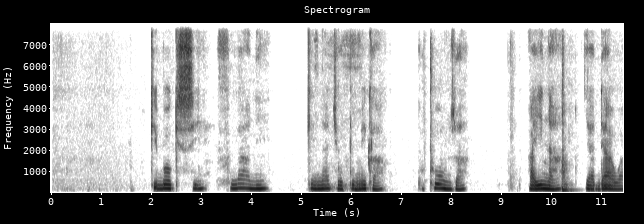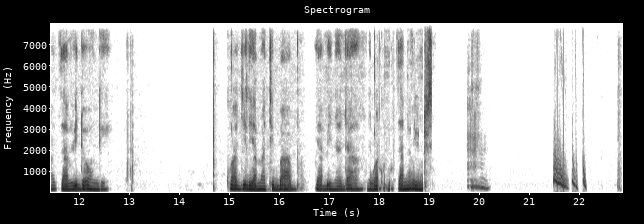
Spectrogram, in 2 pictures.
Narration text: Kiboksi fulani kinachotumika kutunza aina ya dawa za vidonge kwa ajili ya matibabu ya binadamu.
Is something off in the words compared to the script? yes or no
yes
